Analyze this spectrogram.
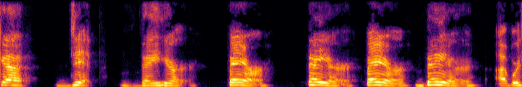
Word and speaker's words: Bayer: are talking about the bear AIDS Scandal bear bear bear we are saying the same thing you're saying Bearer and I'm saying Bayer with a Y no one pronounces the Y bear bear if you uh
